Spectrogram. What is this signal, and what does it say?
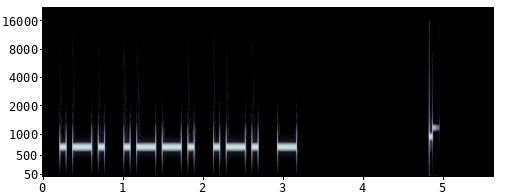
Morse code, heard as a keyed tone, about 15 wpm, 700 Hz. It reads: RPRT
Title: K1USN SST QSO Practice 15wpm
